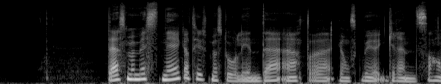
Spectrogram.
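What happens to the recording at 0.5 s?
Nothing goes wrong at 0.5 s; the audio plays through that moment intact, with no dropout, click, distortion or other fault.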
